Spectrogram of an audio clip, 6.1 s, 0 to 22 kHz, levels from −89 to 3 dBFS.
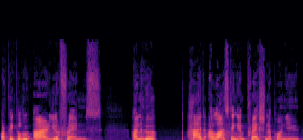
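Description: From 3.04 to 3.66 s the speech gives way to a fading buzz, most likely a long network dropout. About 500 ms of audio never arrived, and the receiver stretched the last sound across the gap. On a spectrogram, frozen horizontal bands dim out, then speech resumes with a part missing.

From 3.87 to 5.56 s a jitter buffer speed-up plays the speech at 105% speed, trimming roughly a tenth of a second of pitch periods to shed the delay. It sounds hurried but keeps its pitch. Harmonic spacing stays unchanged while syllables crowd closer.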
